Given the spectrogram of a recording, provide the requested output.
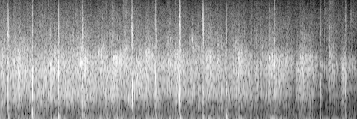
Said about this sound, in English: Let's give God and Anna another round of applause.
